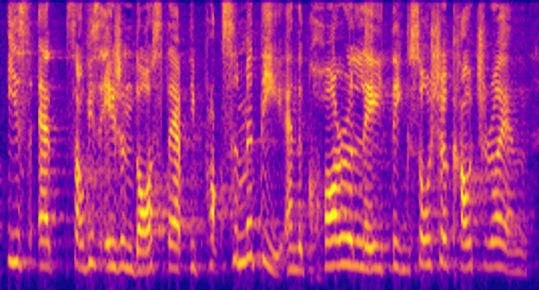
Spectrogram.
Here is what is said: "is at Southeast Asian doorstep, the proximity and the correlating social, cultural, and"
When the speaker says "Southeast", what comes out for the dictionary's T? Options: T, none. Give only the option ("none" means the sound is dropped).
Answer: none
